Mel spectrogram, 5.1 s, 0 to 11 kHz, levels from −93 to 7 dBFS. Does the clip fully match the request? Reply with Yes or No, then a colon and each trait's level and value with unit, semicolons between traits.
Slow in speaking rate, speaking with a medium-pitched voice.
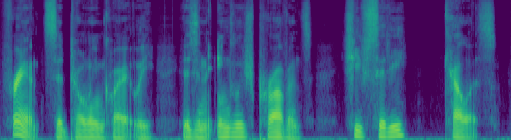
No: slow, 130 wpm; very low, 90 Hz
